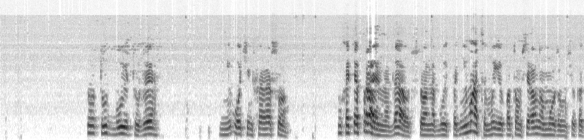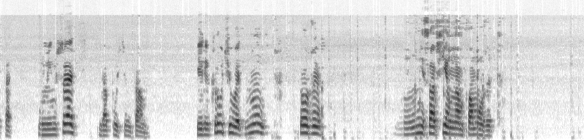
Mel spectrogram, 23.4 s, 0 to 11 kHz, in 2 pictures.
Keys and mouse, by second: 0.6-3.8 middle drag, 4.1 g, 6.6-8.7 middle drag, 9.6 click, 10.4 g, 11.6-12.7 middle drag, 13.7 r, 14.7-15.9 middle drag, 17.6 ctrl+z, 18.3 ctrl+z, 19.1 ctrl+z, 19.6 ctrl+z, 20.3 ctrl+z, 20.8 ctrl+z, 21.6 ctrl+z, 22.1 ctrl+z, 23.2 KP_1.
